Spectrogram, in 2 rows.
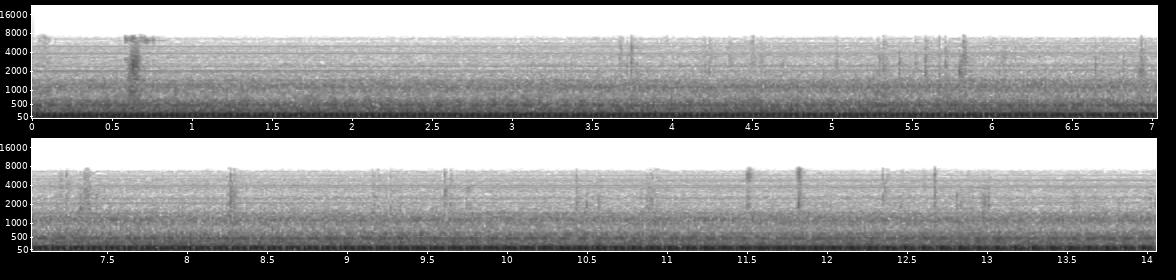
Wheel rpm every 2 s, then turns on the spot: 0, 0, 0, 0, 0, 0, 0.
none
